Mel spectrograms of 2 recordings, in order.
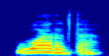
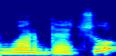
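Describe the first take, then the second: First: The word stops before the t, ending in a. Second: The word ends with a pronounced t and vowel. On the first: "comme si j'ai al-soukoun ici et je vais dire warda" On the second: "au lieu de dire wardatu"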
